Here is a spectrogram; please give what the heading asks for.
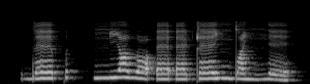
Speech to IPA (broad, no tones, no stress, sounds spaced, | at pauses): d̪ ɛ p | ɲ i ðˤ o ʔ ɛ ʔ ɛ ʈ ɛ ɲ dˤ ɛ ɲ ŋ e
